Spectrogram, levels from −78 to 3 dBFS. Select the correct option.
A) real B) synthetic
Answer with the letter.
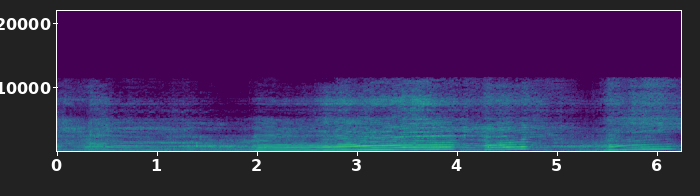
B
